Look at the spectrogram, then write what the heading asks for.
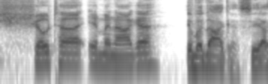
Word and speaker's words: Imanaga: and what's the guy uh in Chicago IMA imaga am I I don't even know if I'm pronouncing that properly iaga IA save that for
